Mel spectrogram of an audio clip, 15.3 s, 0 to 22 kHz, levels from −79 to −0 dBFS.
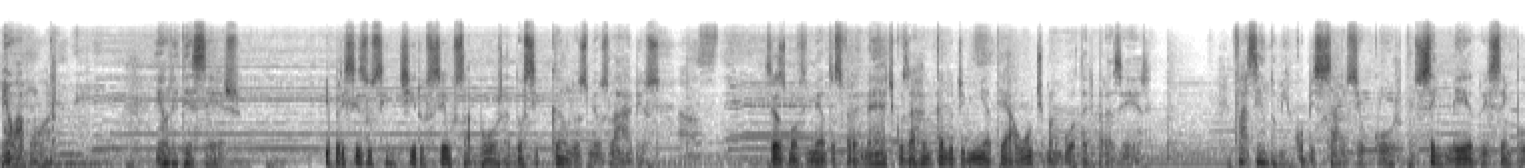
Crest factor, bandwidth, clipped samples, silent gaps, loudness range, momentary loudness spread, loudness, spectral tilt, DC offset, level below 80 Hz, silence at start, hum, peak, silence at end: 22 dB; 14.5 kHz; under 0.1%; none; 4 LU; 16 LU; -23 LUFS; -4 dB/octave; under 0.1%; -38 dBFS; 0 s; none; -4 dBFS; 0 s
